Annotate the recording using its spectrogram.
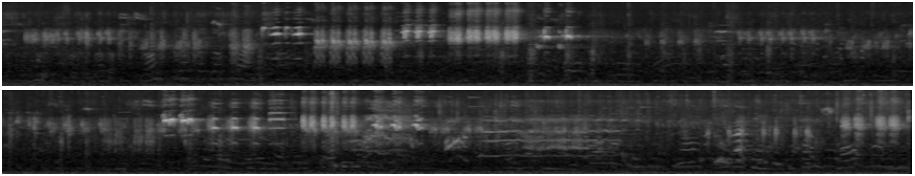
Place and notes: Morasko, close to Campus UAM, Moraskie ponds - teenager ducks
(binaural) many different birds sharing space around the pond. a group of young ducks running right by my feet. as usual plenty of people resting at the pond, walking around, feeding the birds.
